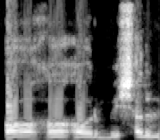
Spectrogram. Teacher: ये कंठ ध्वनि है क्योंकि इसका उच्चारण स्थान कंठ से होता है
